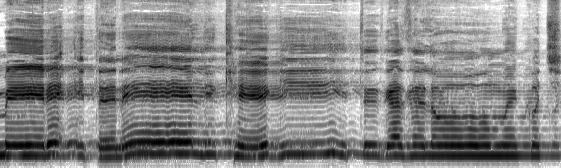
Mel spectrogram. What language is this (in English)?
Hindi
